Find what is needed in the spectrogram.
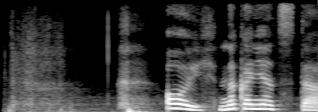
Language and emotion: Russian, positive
